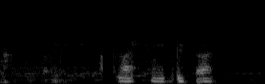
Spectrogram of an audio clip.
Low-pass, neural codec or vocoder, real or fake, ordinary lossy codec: 3.6 kHz; codec, 16 kHz in and 24 kHz out, 0.6 kbps, FireRedTTS-2 codec; fake; Opus, 16 kbps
